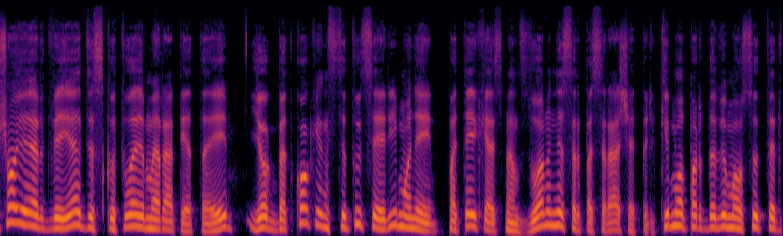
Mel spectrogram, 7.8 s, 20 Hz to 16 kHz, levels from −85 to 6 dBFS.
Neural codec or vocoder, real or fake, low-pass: autoencoder, 48 kHz, 32 numbers a frame, DAC-VAE, trained on Japanese speech; fake; 14.4 kHz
